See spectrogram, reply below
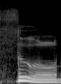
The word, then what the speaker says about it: Thule: It's spelled T-H-U-L-E. So you look at it and think it's Thule, but it's Thule Air Base, which has actually been there since World War II.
